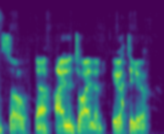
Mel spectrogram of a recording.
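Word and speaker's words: Ötillö: In Swedish, it would be Ertilö, which translates in English as island to island, which is the basic concept for that particular event.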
